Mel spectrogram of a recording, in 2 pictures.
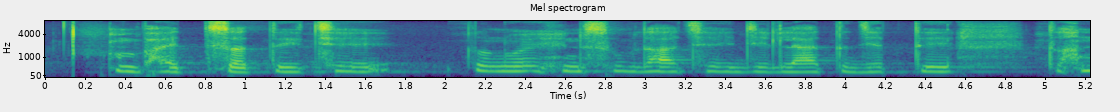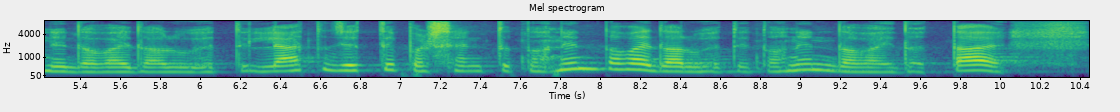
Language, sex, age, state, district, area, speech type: Maithili, female, 18-30, Bihar, Darbhanga, rural, spontaneous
